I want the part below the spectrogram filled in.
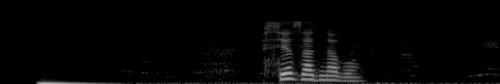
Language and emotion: Russian, neutral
